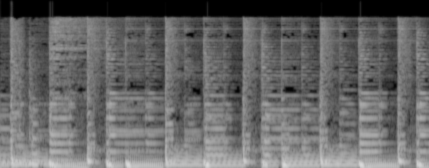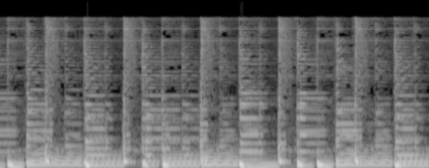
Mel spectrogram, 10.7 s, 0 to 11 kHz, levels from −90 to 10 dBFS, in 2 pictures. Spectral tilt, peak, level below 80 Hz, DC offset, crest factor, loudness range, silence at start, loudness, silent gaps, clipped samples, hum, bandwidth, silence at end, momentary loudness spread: -5 dB/octave; 0 dBFS; -18 dBFS; 0.2%; 14 dB; 1 LU; 0 s; -16 LUFS; none; under 0.1%; none; 8 kHz; 0 s; 3 LU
